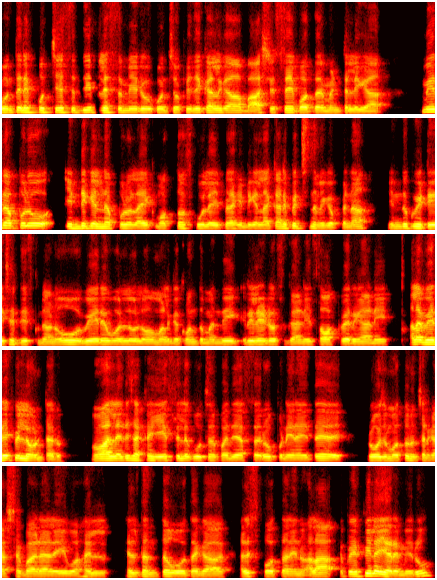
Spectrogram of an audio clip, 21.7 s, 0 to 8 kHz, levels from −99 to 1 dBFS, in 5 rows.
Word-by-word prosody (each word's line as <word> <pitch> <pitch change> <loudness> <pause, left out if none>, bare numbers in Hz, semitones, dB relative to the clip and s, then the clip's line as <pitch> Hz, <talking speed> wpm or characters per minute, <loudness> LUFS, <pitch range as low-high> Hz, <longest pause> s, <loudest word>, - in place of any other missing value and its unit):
గొంతు 140 +3 +3
నొప్పి 150 -1 0
ఒచ్చేసిద్ది 150 +1 0
ప్లస్ 145 0 0
మీరు 135 -1 +2
కొంచెం 130 -1 -2
ఫిజికల్‌గా 140 +1 +1 0.2
బా - - +3
స్ట్రెస్ 130 +1 -5
అయిపోతారు 130 -2 +1
మెంటల్‌గా. 120 -1 -2 0.5
మీరప్పుడు 170 -2 +4 0.4
ఇంటికెళ్ళినప్పుడు 145 -2 +1
లైక్ 130 0 0
మొత్తం 125 +2 -4
స్కూల్ 140 -1 -1
అయిపోయాక 130 +1 -1
ఇంటికెళ్ళినాక 130 +1 -2
అనిపించిందా 150 0 -2
మీకు 125 0 -1
ఎప్పుడైనా? 135 +4 -4 0.3
ఎందుకు 150 +3 -2
ఈ - - -6
టీచర్ 130 0 +2
తీసుకున్నాను, 125 0 -4 0.3
వేరే 130 +1 +3
వాళ్ళు 130 0 0
నార్మల్‌గా 125 +1 -3
కొంతమంది 125 +1 -2 0.2
రిలేటివ్స్ 130 -1 +1
గానీ 125 0 -3
సాఫ్ట్‌వేర్ 130 0 +1
గాని 120 0 -3 0.3
అలా 160 +1 +5
వేరే 160 +1 +8
ఫీల్డ్‌లో 145 -3 +4
ఉంటారు. 120 - -3 0.4
వాళ్ళయితే 145 +1 +5
చక్కగా 140 -1 +1
ఏసీ‌లో 140 +1 -2
గూర్చొని 135 0 -1
పని 130 0 -1
జేస్తారు. 130 +1 -1
ఇప్పుడు 130 -1 -6
నేనైతే 130 +2 -1 0.5
రోజు 135 0 +4
మొత్తం 130 +3 0
నించొని 135 -1 -4
కష్టపడాలి 130 0 0
వా 125 - -1
హెల్ 125 0 -2 0.3
హెల్త్ 135 +1 -1
అంతా 135 +1 -3
వోతదిగా 130 -1 +1 0.3
అలిసిపోతా 135 0 0
నేను 125 -1 -4
అలా 140 +1 +2 0.2
ఎప్పుడైనా 155 0 0
ఫీల్ 180 -1 +8
అయ్యారా 135 -4 +5
మీరు? 155 +7 0
135 Hz, 170 wpm, -22 LUFS, 130-145 Hz, 0.5 s, వేరే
